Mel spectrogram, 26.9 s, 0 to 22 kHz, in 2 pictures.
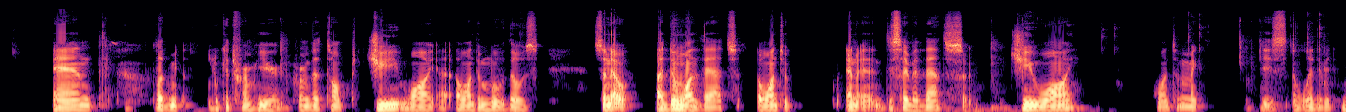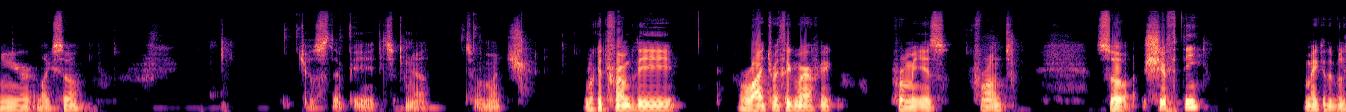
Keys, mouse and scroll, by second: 1.3 KP_7, 2.2 middle click, 3.1 KP_7, 3.9 g, 8.8 click, 10.2 g, 12.2 click, 12.7 g, 13.7 scroll down 1, 13.9 middle click, 14.5 scroll up 1, 14.7-15.7 shift+middle drag, 15.7 g, 17.1 click, 17.6 g, 19.0 KP_1, 23.0 middle click, 23.9 KP_3, 25.8 shift+d.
